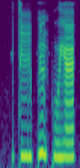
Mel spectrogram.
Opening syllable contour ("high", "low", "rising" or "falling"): low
